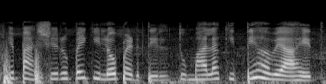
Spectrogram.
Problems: background sounds at intervals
